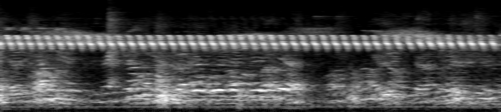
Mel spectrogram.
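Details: European greenfinch (Chloris chloris) song: a steady, rapid, high trill of evenly pulsed notes lasting the full five seconds, over a low murmur of background noise.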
